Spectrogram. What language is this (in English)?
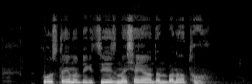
Indus Kohistani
